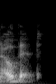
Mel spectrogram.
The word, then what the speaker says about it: obit: obituary but in um in the newspaper game it's an obit it's the first syllable interesting and and I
